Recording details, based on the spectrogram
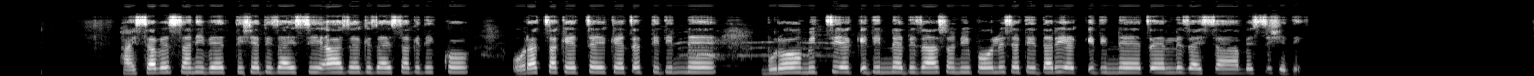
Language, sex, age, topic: Gamo, female, 36-49, government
